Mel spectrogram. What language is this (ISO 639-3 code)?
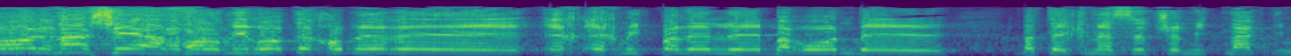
heb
